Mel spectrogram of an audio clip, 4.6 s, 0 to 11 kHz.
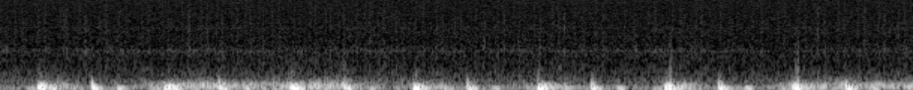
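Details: A person's own heartbeat, recorded around the time of CPR, with steady paired thumps at about 95 beats a minute and a low hum behind them: heartbeat.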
